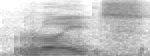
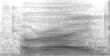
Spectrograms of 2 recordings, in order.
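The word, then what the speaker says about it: Rhodes: we're going to be taking roids uh roads sorry roids see I pronounced it uh we got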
